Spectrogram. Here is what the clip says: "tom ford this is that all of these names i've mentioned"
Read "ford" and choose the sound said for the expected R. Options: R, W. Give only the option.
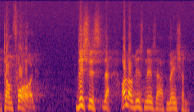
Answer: W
